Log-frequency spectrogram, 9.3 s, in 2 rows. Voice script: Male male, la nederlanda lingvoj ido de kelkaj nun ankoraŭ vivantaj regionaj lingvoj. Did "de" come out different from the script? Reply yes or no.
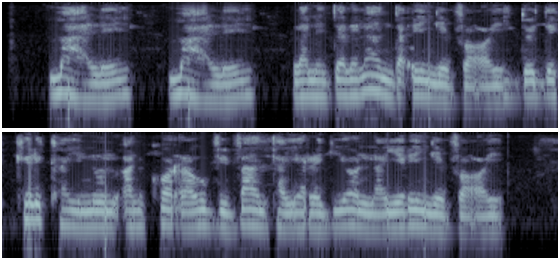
no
